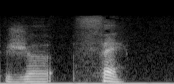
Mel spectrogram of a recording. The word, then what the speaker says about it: je fais: So first form for je, it's je fais. Okay, so final S is not pronounced.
